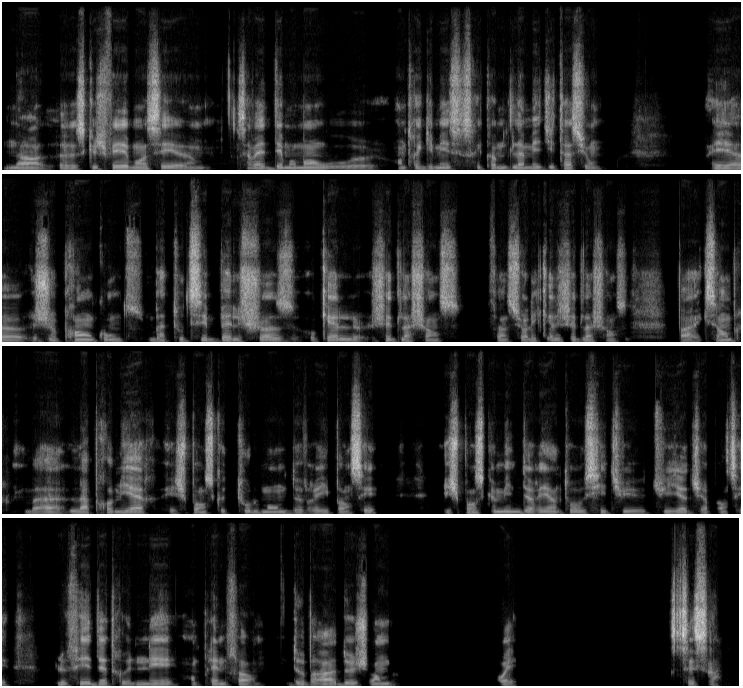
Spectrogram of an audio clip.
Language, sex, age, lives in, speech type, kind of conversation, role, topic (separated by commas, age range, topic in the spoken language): French, male, 30-34, France, conversation, unstructured, none, Comment cultivez-vous la gratitude dans votre vie de tous les jours ?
